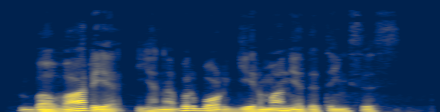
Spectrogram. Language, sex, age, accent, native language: Uzbek, male, 19-29, Namangan, Uzbek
